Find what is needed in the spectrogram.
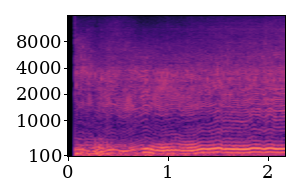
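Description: Kawasaki KX450 motocross bike's four-stroke single-cylinder engine running at steady high revs, its pitch dipping and rising a little.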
